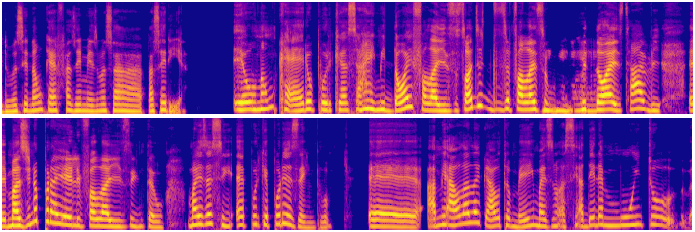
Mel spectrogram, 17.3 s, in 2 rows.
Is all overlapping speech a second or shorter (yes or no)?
yes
